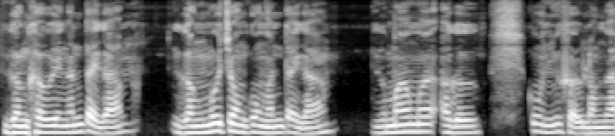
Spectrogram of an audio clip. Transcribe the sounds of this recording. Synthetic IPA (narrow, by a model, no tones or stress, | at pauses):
ɡaŋkʰaweŋantajɡa | ɡaŋmɯt͡ʃɔŋkɔŋantajɡa | ɡɯmamɯʔaɡɯkɔnukʰawlaŋɡa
